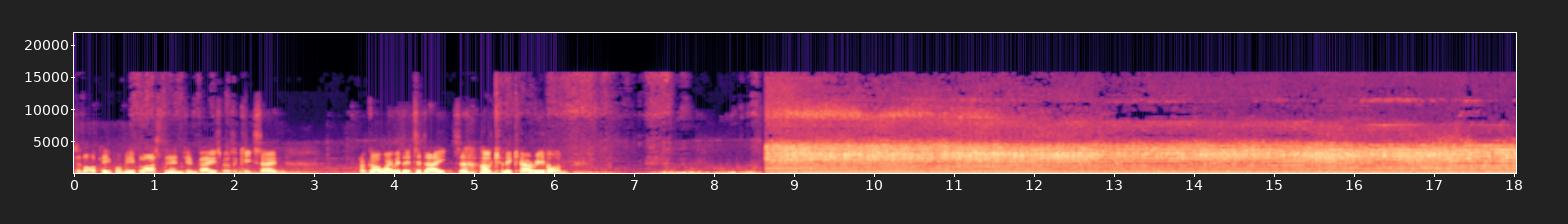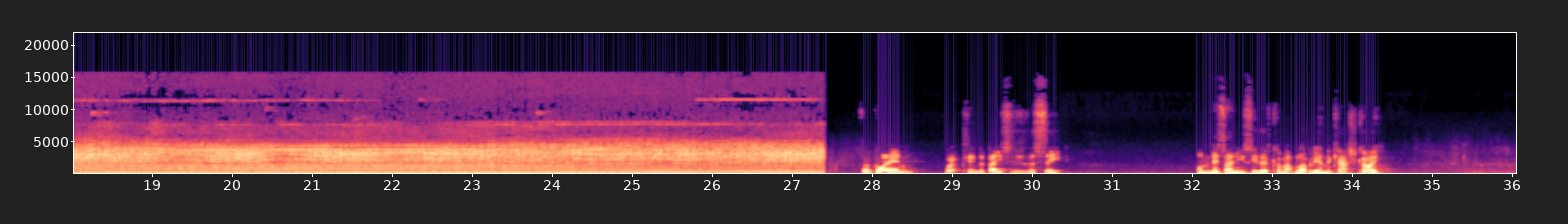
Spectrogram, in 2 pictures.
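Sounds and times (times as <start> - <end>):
loud hiss: 0.6 - 1.9, 5.3 - 7.6, 8.5 - 27.4
cleaning machine motor running: 8.6 - 27.4.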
